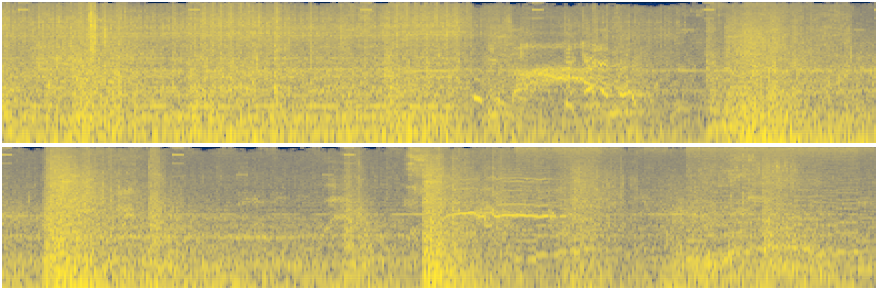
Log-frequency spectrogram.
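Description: Gunfire bursts rattle from a mounted turret.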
